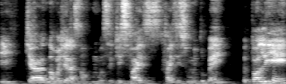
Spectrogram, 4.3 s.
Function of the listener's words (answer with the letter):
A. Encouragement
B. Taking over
A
